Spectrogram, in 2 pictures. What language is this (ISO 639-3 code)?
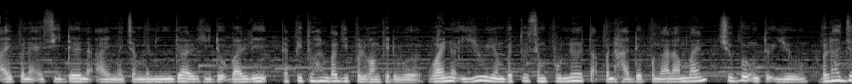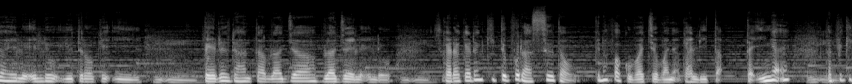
msa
